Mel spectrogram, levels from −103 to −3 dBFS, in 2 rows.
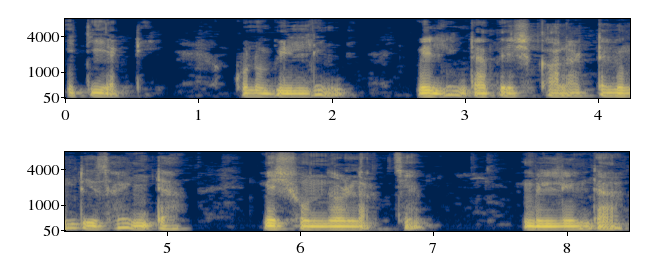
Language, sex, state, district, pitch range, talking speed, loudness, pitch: Bengali, male, West Bengal, Malda, 105-110 Hz, 120 wpm, -23 LUFS, 110 Hz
